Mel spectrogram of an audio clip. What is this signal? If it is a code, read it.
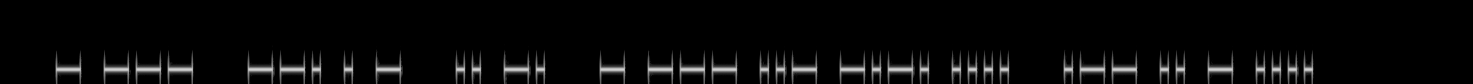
Morse code, heard as a keyed tone, about 15 wpm, 700 Hz. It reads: TO GET IN TOUCH WITH
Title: Sets of 5 Words Encore2 15wpm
